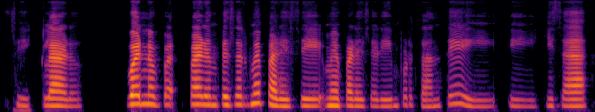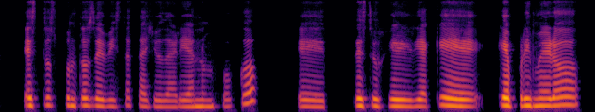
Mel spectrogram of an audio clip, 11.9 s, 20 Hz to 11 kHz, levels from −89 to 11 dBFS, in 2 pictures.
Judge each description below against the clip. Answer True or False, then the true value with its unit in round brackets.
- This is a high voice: True (210 Hz)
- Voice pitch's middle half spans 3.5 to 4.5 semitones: False (2.7 semitones)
